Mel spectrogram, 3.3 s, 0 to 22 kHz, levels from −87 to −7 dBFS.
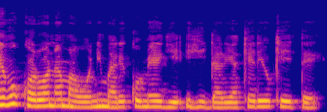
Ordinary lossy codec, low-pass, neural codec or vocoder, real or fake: MP3, 64 kbps; 19.8 kHz; codec, 44.1 kHz, 7.8 kbps, Pupu-Codec; fake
